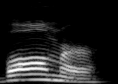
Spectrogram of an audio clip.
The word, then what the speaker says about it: Baltimore: Well, Baltimore is pronounced Balmer by the locals.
